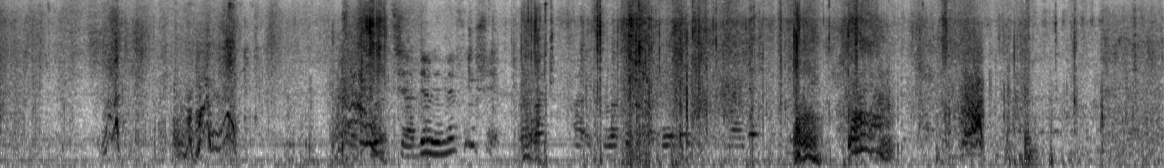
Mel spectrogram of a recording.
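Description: A man talks nearby in a casual way.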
